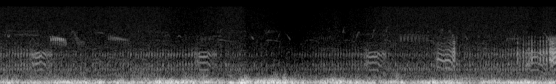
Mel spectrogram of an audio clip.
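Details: Daytime chorus from European storm petrel nest burrows, Skokholm, Wales, June 5th 2013: a steady low purring with repeated sharp hiccup notes roughly every second or two, beneath loud wind noise.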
